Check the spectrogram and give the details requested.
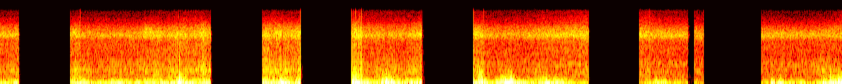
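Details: Gusty wind buffets the microphone near a royal albatross chick site in New Zealand, with a steady low rumble, a faint constant hum and repeated brief dropouts; no animal calls are heard.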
